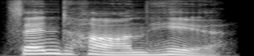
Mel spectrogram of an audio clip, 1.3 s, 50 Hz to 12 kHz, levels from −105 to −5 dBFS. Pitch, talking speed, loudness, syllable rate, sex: 155 Hz, 140 wpm, -18 LUFS, 3.7 syllables/s, male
